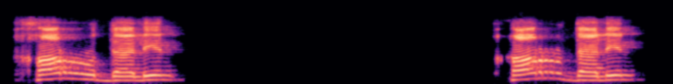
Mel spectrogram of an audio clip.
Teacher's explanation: اس را کو ہم موٹا پڑھیں گے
